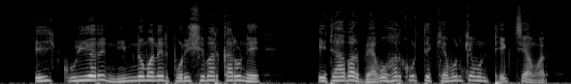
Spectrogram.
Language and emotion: Bengali, fearful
